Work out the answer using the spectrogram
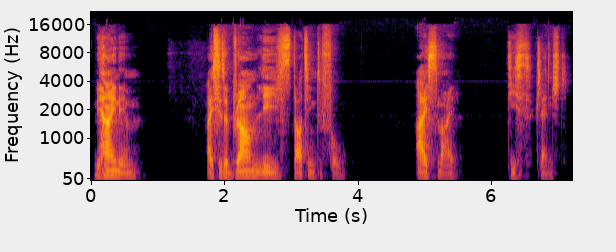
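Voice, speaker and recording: A man, an author, reads his prose in a measured, poetic way, then answers questions haltingly with restarts. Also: on the low side, steady tone, a bit bright, slightly rough. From France. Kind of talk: literary reading and interview answers.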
